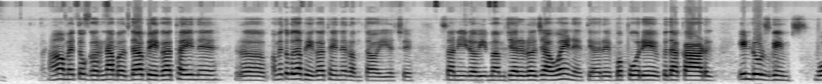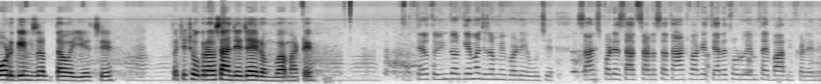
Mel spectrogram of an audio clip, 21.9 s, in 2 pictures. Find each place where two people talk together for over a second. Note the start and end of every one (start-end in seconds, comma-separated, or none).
0.7-2.7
